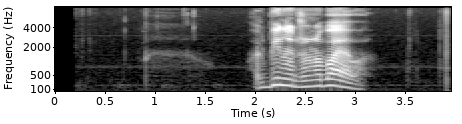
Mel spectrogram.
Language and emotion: Russian, neutral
